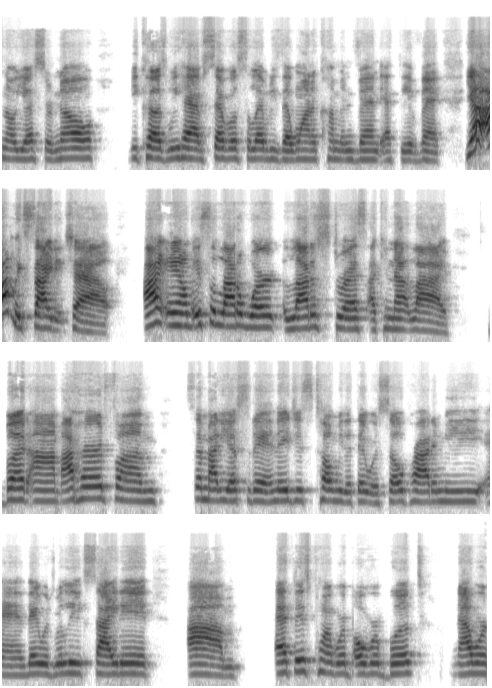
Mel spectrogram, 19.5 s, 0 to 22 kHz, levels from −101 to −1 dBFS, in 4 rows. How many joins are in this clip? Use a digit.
3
